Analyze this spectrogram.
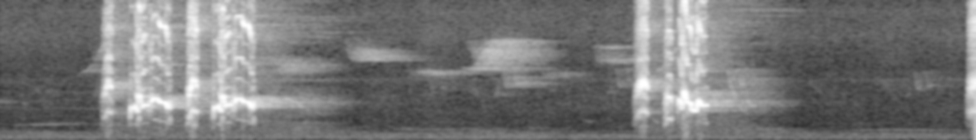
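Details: Sooty-headed bulbul, a prolific singer calling an opponent, gives bubbly phrases of two or three quick slurred notes separated by pauses of about two seconds, with a quiet background.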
